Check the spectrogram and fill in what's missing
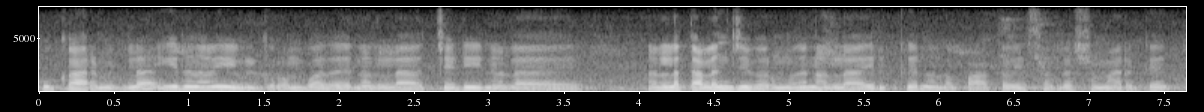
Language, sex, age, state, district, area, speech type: Tamil, female, 45-60, Tamil Nadu, Kallakurichi, rural, spontaneous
